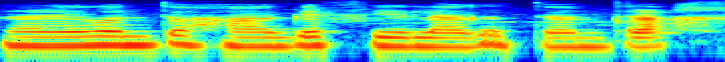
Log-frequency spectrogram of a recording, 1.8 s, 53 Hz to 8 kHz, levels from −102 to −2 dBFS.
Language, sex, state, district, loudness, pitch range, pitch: Kannada, female, Karnataka, Shimoga, -21 LUFS, 195-215 Hz, 200 Hz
